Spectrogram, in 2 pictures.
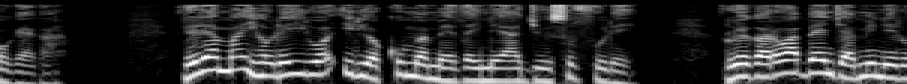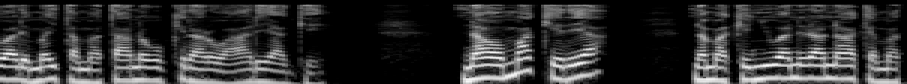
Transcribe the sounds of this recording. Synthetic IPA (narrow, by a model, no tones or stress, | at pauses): oɣɛɣa | ɾeɾeamaiɦoɾeiɾwɔʔiɾiɔkuːmamɛðainejad͡ʒusufuɾe | ɾweɣaɾwabɛɲd͡ʒaminiɾwaɾemaitamataːnɔɣokeɾaɾoaːɾeaɡe | naɔmakeɾea | namakeɲuaneɾanakɛma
